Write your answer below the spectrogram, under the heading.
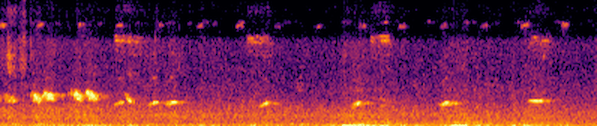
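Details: Unknown autumn songbird, one bird singing continuously for minutes, heard nearly daily at the same time; soft, distant chirped notes in a quick cluster, then spaced single slurred chirps against steady low noise.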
